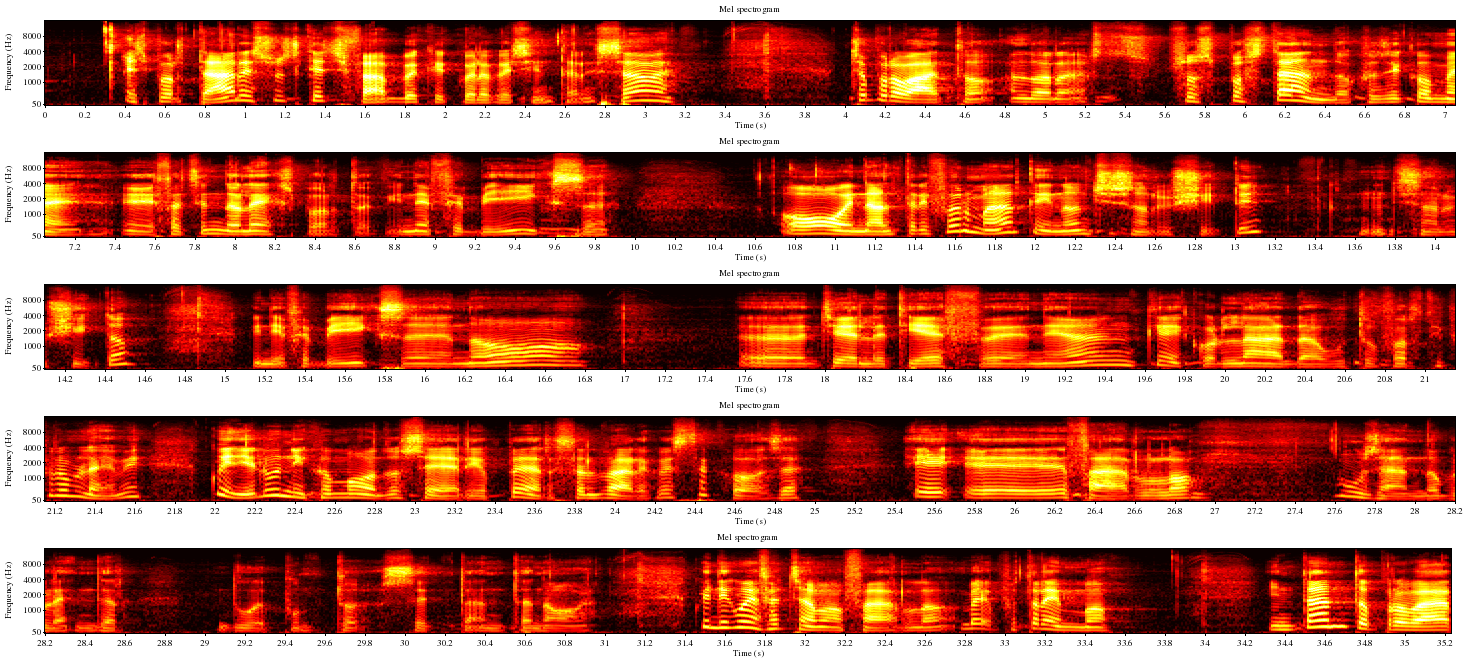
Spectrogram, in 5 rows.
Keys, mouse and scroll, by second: 11.5 click.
